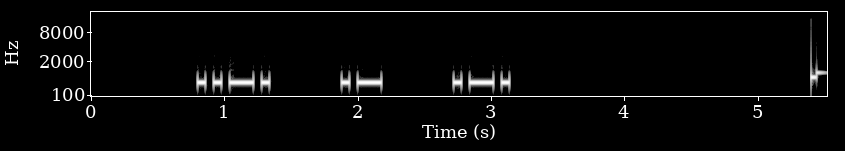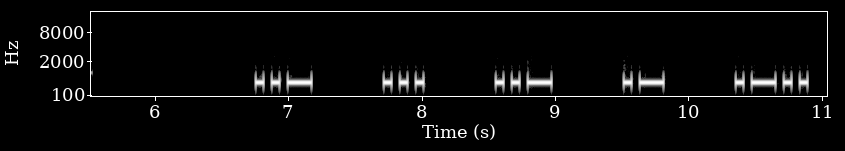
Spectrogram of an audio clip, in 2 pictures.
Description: Morse code, heard as a keyed tone, about 20 wpm, spaced as for 11 wpm, 700 Hz. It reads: FAR USUAL
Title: 3x Character Spacing - Top 500 Words - 20wpm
